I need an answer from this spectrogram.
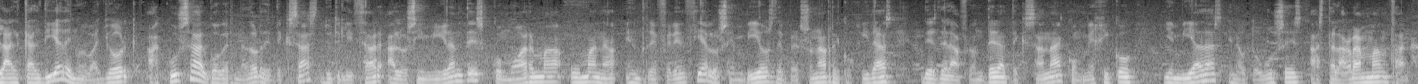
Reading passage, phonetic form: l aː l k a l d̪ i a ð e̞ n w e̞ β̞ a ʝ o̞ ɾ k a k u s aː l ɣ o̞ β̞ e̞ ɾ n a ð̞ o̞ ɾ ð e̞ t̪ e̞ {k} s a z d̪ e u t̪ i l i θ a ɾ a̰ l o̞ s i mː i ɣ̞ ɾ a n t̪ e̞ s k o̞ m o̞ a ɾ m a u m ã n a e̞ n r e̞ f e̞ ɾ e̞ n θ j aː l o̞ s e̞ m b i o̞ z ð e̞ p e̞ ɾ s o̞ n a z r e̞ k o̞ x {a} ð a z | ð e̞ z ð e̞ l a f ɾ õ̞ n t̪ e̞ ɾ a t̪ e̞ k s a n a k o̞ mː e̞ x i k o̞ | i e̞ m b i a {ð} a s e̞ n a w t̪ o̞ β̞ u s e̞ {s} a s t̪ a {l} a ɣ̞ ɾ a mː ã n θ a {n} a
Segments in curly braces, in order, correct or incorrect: correct, incorrect: i, correct, correct, correct, correct

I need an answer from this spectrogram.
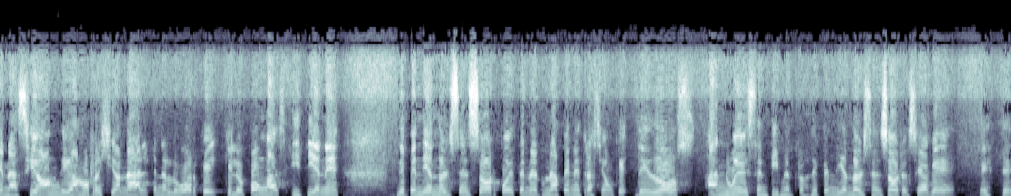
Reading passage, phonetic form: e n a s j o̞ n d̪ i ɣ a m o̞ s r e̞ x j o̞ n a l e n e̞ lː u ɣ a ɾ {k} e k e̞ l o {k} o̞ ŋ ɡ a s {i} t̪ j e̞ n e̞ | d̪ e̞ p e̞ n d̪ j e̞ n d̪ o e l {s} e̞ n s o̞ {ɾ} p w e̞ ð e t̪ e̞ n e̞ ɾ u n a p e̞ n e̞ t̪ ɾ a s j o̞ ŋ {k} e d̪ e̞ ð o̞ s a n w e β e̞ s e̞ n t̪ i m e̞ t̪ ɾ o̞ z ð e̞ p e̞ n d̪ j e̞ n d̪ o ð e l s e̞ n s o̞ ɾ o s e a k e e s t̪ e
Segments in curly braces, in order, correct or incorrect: correct, incorrect: p, correct, correct, correct, correct

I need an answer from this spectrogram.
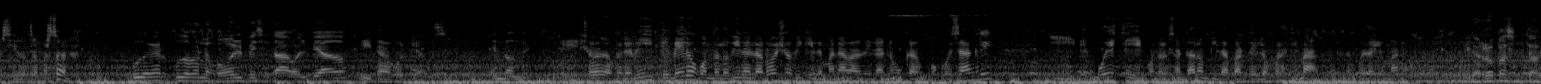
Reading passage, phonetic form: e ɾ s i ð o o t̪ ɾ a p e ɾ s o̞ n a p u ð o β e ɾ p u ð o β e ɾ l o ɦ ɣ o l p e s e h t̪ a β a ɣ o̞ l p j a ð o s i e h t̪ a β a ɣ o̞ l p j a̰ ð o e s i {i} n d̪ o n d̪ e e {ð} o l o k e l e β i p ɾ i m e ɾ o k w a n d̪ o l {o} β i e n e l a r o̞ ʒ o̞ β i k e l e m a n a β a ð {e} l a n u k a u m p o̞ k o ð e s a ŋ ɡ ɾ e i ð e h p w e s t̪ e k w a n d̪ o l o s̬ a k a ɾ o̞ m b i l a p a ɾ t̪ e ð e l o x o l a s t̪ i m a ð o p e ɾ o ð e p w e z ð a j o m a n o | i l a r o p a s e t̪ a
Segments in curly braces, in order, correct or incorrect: incorrect: e, incorrect: ʒ, correct, correct

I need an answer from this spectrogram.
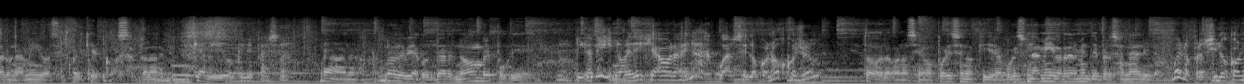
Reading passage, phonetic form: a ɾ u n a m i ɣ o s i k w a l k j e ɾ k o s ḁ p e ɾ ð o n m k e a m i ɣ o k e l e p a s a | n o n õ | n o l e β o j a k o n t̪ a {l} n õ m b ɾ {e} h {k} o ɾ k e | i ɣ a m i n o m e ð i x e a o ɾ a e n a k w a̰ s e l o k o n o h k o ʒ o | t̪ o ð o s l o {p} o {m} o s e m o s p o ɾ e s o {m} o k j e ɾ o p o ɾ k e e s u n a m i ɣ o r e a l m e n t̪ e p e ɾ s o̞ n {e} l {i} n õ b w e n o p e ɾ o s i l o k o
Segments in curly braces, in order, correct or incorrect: incorrect: ɾ, correct, incorrect: p, incorrect: k, incorrect: n, incorrect: n, incorrect: a, correct

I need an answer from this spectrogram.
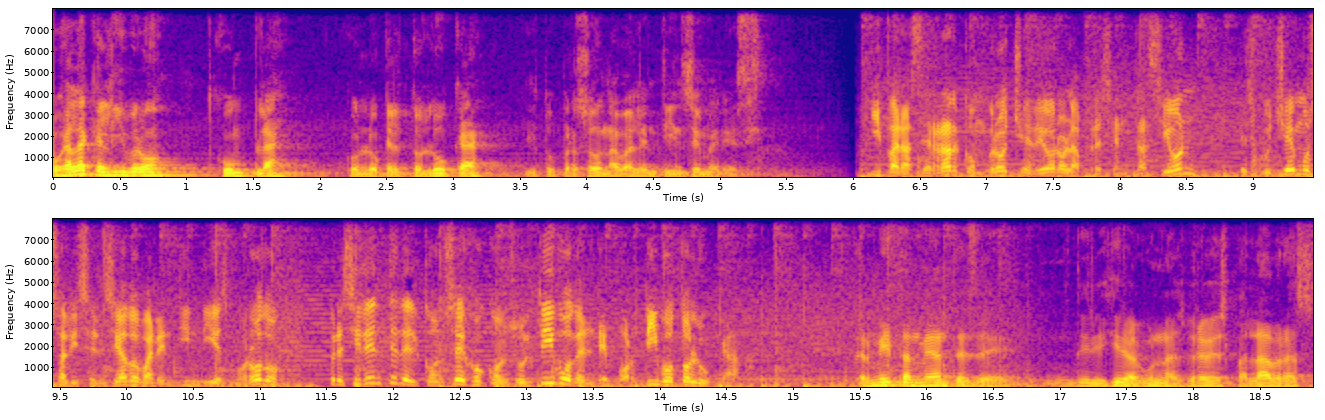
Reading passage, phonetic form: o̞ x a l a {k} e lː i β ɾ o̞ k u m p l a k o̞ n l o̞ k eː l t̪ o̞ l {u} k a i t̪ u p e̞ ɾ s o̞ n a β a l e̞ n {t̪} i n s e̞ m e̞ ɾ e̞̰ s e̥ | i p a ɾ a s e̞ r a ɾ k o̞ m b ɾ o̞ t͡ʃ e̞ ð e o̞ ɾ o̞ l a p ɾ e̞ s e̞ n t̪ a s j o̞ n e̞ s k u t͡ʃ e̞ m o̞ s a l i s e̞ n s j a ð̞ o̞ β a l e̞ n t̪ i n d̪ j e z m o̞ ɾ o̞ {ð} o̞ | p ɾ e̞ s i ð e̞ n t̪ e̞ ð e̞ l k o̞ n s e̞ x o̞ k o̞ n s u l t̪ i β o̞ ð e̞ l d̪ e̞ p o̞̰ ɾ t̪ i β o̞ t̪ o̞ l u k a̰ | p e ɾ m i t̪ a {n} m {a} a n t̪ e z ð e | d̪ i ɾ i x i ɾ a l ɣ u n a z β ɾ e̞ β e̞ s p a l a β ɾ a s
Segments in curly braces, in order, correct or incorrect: correct, correct, correct, correct, correct, incorrect: e

